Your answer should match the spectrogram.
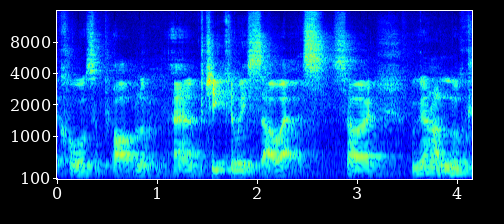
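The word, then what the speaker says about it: psoas: a problem and particularly soas so we're going to look at how to stretch that muscle what so with a silent P just to make it interesting for you p s o s yeah what's that it's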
